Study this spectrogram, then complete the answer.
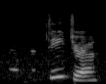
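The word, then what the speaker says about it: Dedra: you say your name or how do you pronounce it seven Deidra yeah send me you guys send them like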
